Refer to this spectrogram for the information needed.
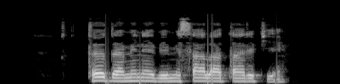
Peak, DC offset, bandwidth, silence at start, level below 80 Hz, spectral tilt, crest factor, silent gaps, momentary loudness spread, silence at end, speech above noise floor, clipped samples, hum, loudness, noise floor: -2 dBFS; under 0.1%; 9.6 kHz; 0.9 s; -52 dBFS; -5 dB/octave; 16 dB; none; 10 LU; 0.55 s; 49 dB; under 0.1%; none; -16 LUFS; -65 dBFS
